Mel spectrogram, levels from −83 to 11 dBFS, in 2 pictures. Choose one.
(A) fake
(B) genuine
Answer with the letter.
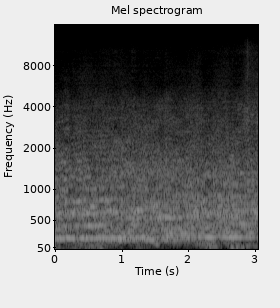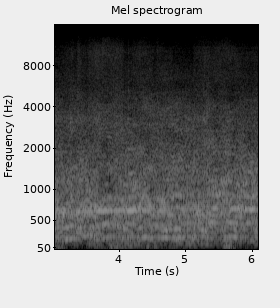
A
